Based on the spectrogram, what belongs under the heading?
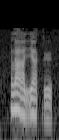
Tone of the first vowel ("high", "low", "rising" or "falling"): falling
